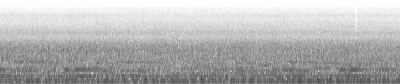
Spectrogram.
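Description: Small fountain jets splashing into a pond, a steady rush of water, with soft background music of held notes over it.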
